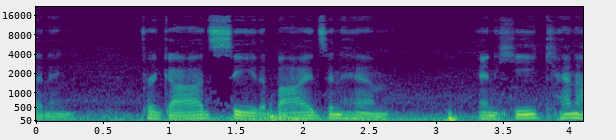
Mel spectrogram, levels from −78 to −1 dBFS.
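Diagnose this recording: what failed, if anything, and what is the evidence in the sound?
Nothing in the signal chain points to a failure anywhere from capture to playback.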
